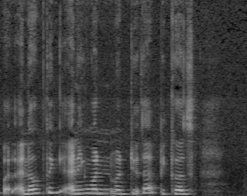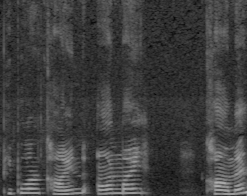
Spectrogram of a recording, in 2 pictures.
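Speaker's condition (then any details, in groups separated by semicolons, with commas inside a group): Quadriplegic cerebral palsy; spastic quadriplegic type, hip surgery, one leg angled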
